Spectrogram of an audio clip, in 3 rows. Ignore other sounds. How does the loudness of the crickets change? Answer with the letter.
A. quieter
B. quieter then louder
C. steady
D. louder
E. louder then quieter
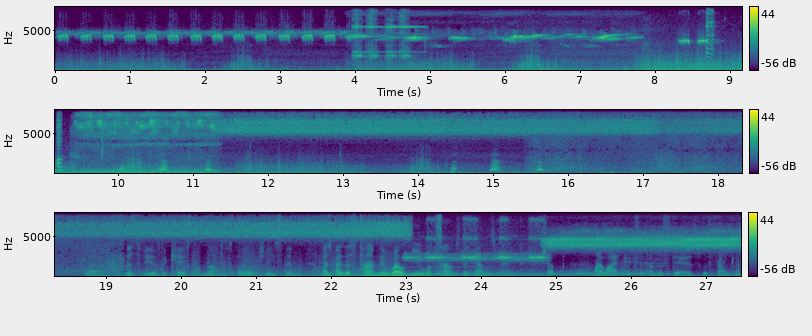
B.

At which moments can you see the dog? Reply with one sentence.
The dog can be heard from 10.0 to 11.8 s and from 14.4 to 16.2 s.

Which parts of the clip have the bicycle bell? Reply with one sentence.
You can hear the bicycle bell from 4.0 to 5.0 s.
